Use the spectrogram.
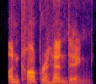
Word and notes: Uncomprehending: American English

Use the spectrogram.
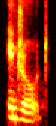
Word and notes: inroad: Indian

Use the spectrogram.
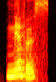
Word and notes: nevus: Indian

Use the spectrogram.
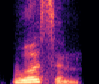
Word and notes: worsen: Indian

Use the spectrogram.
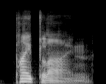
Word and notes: pipeline: British English

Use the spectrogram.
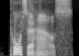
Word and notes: Porterhouse: British English

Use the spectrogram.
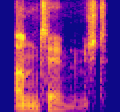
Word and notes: untinged: British English

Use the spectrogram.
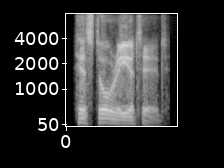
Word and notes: historiated: British English

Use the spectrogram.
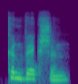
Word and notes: convection: Indian

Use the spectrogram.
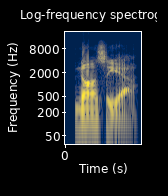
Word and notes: nausea: American English

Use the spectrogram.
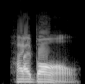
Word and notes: highball: American English

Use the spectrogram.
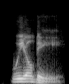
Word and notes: wieldy: American English

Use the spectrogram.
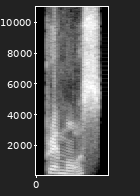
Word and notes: premorse: Indian

